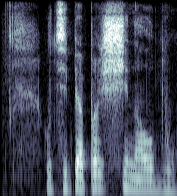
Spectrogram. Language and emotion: Russian, angry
